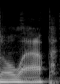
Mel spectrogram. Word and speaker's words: OLAP: online transaction processing um olap usually pronounces olap online analysis processing I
